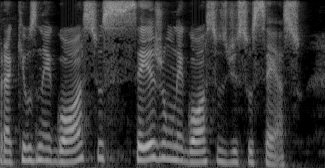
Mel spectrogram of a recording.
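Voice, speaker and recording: A woman's unremarkable speaking voice at medium pitch, fairly slow pace and ordinary pitch variation, on a very clean recording with a silent background. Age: 40s. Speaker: leadership consultant. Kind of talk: interview. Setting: studio.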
